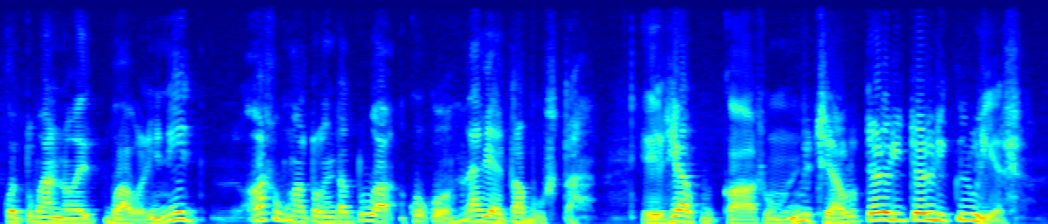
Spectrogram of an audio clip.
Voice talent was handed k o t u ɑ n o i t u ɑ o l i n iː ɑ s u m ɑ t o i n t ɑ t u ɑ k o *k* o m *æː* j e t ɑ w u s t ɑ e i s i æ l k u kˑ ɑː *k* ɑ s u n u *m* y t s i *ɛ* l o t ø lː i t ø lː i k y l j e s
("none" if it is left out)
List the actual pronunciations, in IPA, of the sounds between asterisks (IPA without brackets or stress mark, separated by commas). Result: k, æ, none, n, æ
